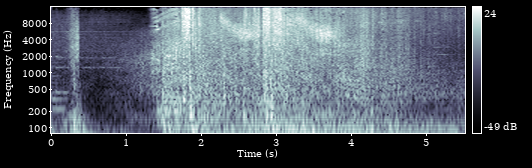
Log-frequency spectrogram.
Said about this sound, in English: before we blow up the $300,000 car, we're gonna blow up a normal car to see if the passengers survive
